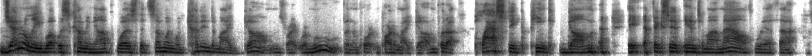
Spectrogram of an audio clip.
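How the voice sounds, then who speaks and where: Speaking at a fairly slow pace, a man with a fairly high pitch has a somewhat breathy, dark, mellow tone and ordinary pitch variation. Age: 60s. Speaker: business executive, dental patient. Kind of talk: testimonial. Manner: hesitant, many fillers.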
